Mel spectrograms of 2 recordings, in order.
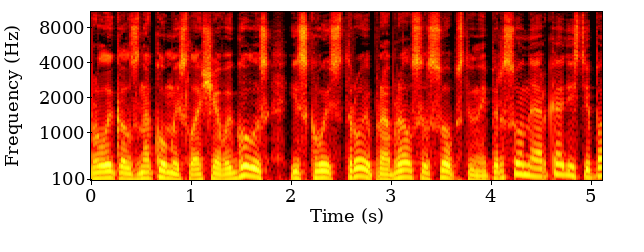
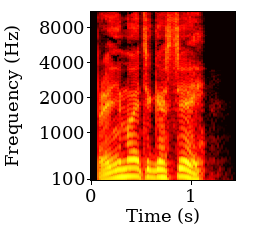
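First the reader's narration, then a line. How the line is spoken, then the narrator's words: Amused grunt. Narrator (Russian): хмыкнул подошедший Карпин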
